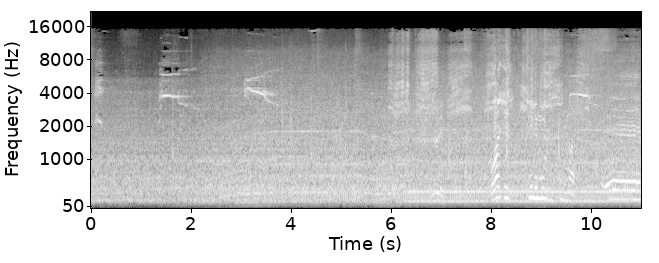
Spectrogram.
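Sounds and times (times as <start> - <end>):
thin high bird calls: 0.0 - 0.4, 1.4 - 2.1, 3.0 - 3.8, 6.0 - 10.1.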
